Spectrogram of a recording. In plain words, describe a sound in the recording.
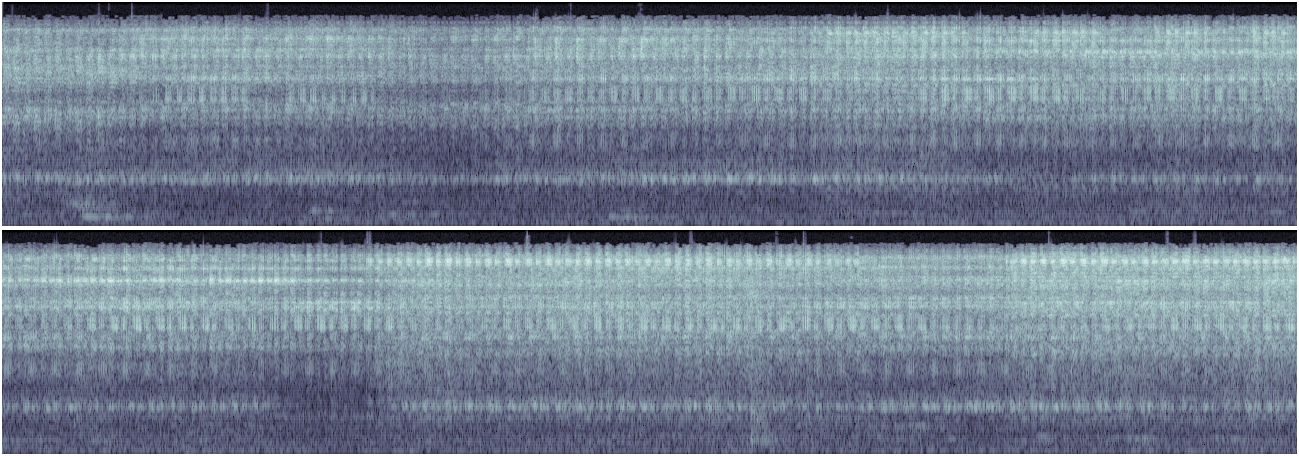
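Metal funnels rasp against each other in a fast, steady rhythm.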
